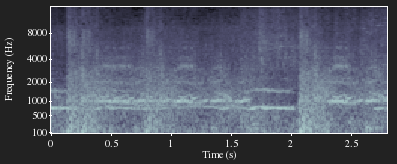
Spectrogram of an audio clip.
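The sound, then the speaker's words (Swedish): Cars in a convoy braking hard and skidding, with loud screeching tire squeal that comes in overlapping waves over a dense roar of engine and road noise. Sharp bursts of noise punctuate the screeching. “Så plötsligt, på en given signal, tvärnitar varannan bil i karavanen.”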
